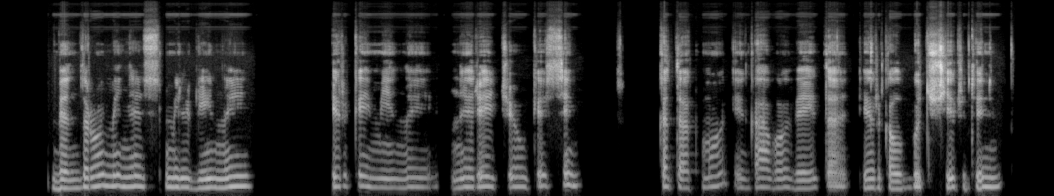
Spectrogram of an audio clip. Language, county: Lithuanian, Klaipėda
